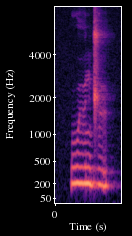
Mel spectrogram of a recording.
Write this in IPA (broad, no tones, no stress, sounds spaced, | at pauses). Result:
w ʉ n d͡ʒ ʉ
